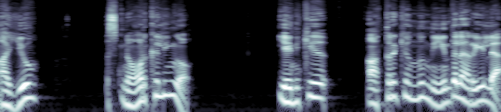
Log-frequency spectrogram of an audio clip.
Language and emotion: Malayalam, fearful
